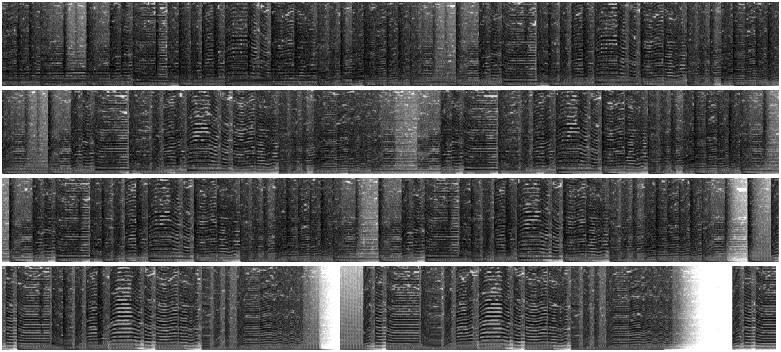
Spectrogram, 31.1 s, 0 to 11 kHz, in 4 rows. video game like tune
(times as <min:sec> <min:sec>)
0:00.0 0:10.3, 0:11.2 0:22.8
